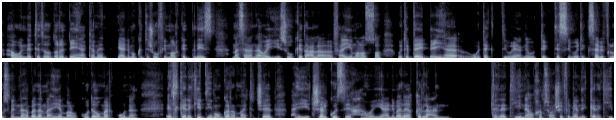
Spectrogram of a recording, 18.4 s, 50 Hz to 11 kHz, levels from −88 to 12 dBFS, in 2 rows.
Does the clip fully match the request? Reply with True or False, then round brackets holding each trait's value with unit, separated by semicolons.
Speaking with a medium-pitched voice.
False (125 Hz)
